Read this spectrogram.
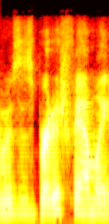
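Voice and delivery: ordinary delivery

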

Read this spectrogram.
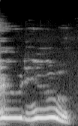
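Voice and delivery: high eerie mock chant of the word; spooky high voice. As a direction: say it like a spooky spell. Echoing the flavor name Voodoo.

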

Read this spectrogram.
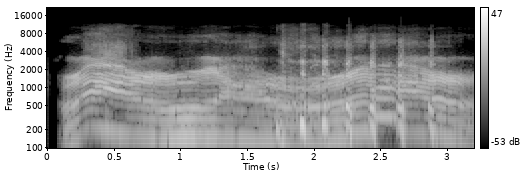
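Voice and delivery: loud roaring dinosaur through a megaphone. Retold or imitated. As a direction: roar it out like a T-Rex. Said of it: "Steven Spielberg would have a megaphone".

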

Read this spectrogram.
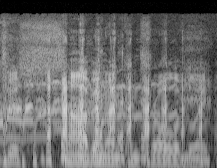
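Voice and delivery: cracking up at his own joke; real laughter while describing crying audiences; laughing. Real, not acted.

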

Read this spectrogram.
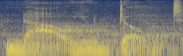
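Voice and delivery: slow, drawn-out villain voice; slow sinister taunt. Acted. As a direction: savour each word as you vanish. Demon taunts heroine, then vanishes.

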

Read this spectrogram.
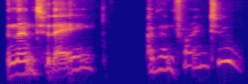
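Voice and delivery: hoarse laryngitis voice; hoarse, raspy from laryngitis; frog voice. Real, not acted. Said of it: "frog voice".

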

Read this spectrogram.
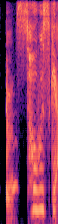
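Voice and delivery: high, soft and slow, a tearful confession; small frightened voice on the edge of tears; teary scared. Retold or imitated. Mom telling the nurse before her C-section, tearful and scared. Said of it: "I had, like, tears in my eyes".

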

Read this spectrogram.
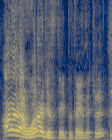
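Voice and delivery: embarrassed laugh through the words. Real, not acted. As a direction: laugh while admitting it. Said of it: "English impersonation of an Australian".

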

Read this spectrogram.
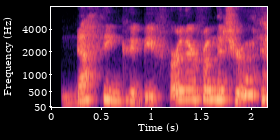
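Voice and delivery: loud rueful laugh on the line. Real, not acted. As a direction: let a laugh burst out at the end. Ironic point, laugh heard.

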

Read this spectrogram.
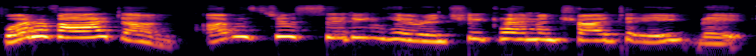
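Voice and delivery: high-pitched, put-upon whine; indignant, high whiny complaint; whiny demon. Acted. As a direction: whine in protest like a wronged little demon. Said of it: "talks back in a really whiny way".

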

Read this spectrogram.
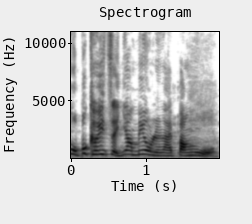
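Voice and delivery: high, loud exasperated retort; indignant protest. Retold or imitated. Mother protesting to the principal, high and exasperated. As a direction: throw it back in frustration. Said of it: "我说".

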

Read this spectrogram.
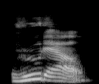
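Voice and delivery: ordinary talk

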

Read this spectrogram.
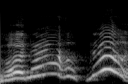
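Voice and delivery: very high mock wail of disbelief; mock panic, pitch shooting way up; freaking out. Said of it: "he's just freaking out".

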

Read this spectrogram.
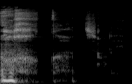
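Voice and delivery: whispered groan of dismay; breathless, under the breath despair. Retold or imitated. Speaker hearing a two-week deadline, whispered dismay. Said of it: "I'm like".

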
